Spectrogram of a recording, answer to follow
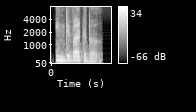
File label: "indivertible", Indian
